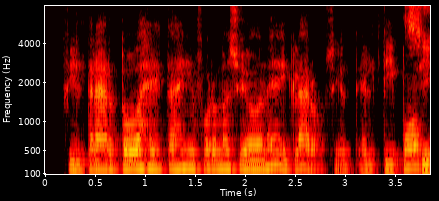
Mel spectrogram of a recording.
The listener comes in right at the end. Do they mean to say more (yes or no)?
yes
